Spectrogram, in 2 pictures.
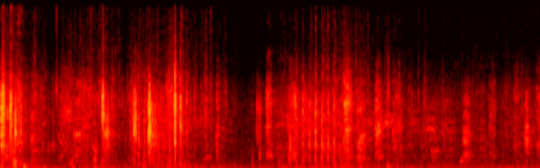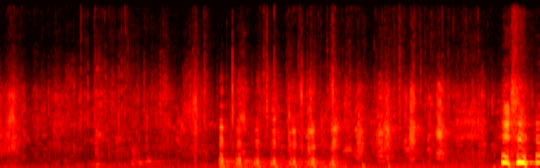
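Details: Several pet pinschers at home, excited and jumping while their leashes are put on for a walk. Brief high whines and whimpers, panting, and a short sharp yelp near the end over busy scratching and clicking of claws, with a man's voice at times.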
